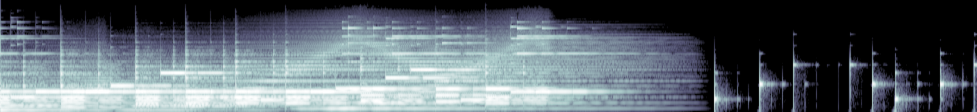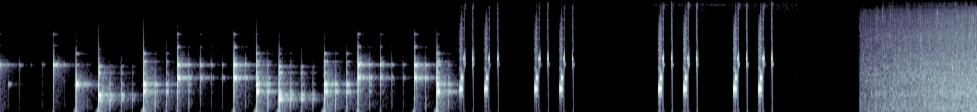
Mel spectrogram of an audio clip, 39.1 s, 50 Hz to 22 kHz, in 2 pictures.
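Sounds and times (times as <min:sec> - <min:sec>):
electronic plucked melody: 0:28.8 - 0:29.5, 0:30.2 - 0:31.0, 0:32.7 - 0:33.5, 0:34.2 - 0:35.0.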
